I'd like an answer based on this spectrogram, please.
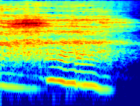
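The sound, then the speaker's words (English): A deep held breath let out audibly through the mouth as a single breathy sigh, with a low voiced tone that slowly fades away. “Take a big inhale in and hold it and exhale audibly out of your mouth.”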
